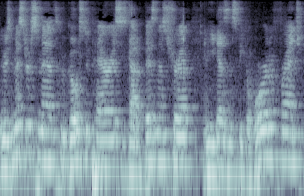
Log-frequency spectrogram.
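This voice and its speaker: A man's fairly high voice comes through audible room echo and noticeable background noise. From Russia. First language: Russian. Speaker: comedian. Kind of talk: stand-up. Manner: animated.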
